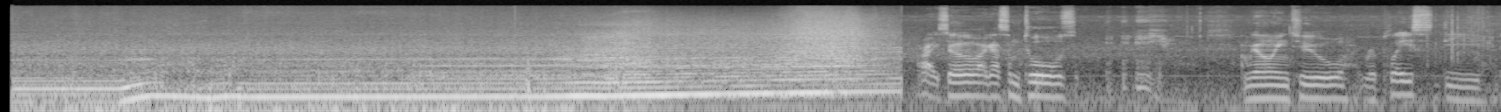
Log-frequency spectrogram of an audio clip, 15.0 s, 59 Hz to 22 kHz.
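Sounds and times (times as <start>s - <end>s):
car engine exhaust note: 0.1s - 9.0s.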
